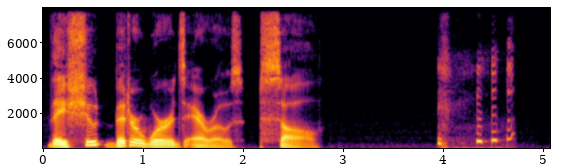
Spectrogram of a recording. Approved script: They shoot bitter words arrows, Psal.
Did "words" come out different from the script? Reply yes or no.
no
